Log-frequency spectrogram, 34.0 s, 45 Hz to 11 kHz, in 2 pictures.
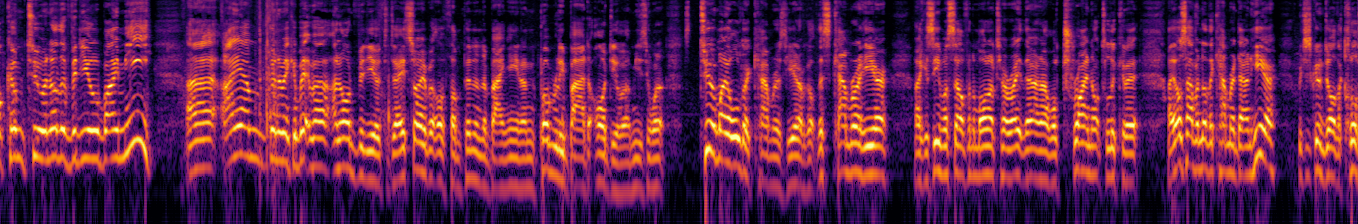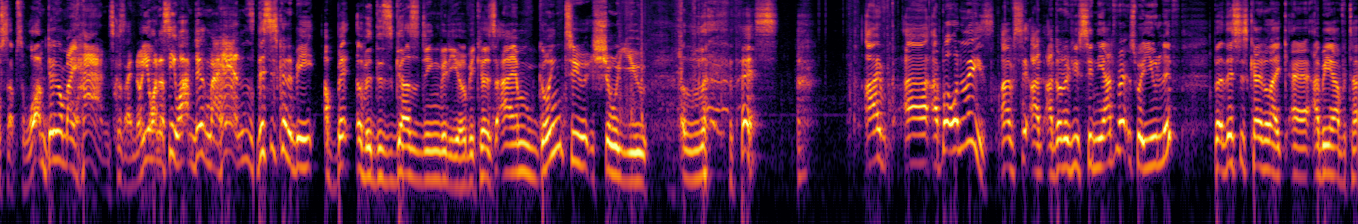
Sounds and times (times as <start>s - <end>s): Speech: 0.0s - 26.8s, 27.8s - 33.9s.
